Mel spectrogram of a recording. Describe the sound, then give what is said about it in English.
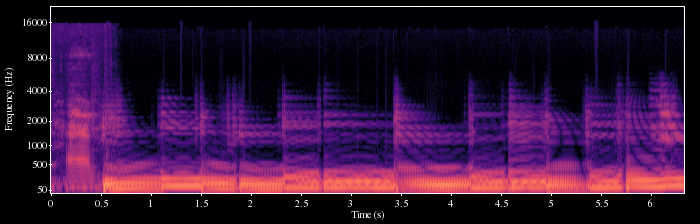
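Bass guitar through an Electro-Harmonix Bass Clone chorus pedal, playing a loud, flowing line of warm, shimmering, slightly doubled notes. “And then a nice chorus as well, which gets used in it's Electro Harmonics, I think, the bass clone.”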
